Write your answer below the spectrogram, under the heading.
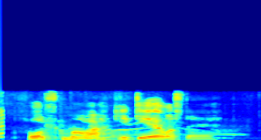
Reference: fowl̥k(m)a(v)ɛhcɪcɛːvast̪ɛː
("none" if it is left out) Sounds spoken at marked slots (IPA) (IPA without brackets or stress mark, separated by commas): m, w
